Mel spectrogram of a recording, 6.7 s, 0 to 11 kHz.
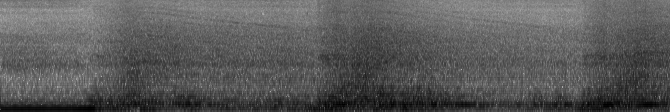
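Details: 1996 Ford Mustang GT convertible, 4.6 2V automatic, after engine fix, stock H-pipe and Thrush chambered mufflers: climbs cleanly through several blips with a deep even exhaust note and no knocks or rattles; healthy.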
